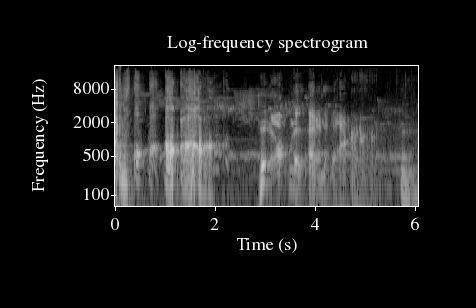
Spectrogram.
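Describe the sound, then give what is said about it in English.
Phlegmy, gurgling coughing from a person, with a few harsh, wet bursts and then a drawn-out rattling gurgle, rough and throaty. “More phlegm, sir. With a sort of gurgly death rattle at the end.”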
